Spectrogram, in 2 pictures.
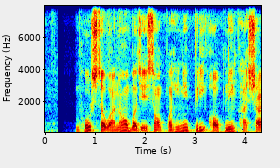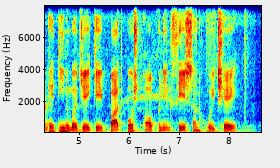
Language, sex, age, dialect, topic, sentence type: Maithili, male, 25-30, Eastern / Thethi, banking, statement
